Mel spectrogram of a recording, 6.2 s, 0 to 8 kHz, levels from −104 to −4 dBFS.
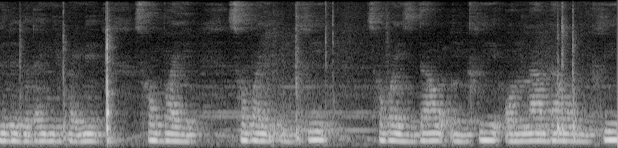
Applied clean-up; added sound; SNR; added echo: none; Drawer open or close; 11 dB; reverberation time 0.6 s.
